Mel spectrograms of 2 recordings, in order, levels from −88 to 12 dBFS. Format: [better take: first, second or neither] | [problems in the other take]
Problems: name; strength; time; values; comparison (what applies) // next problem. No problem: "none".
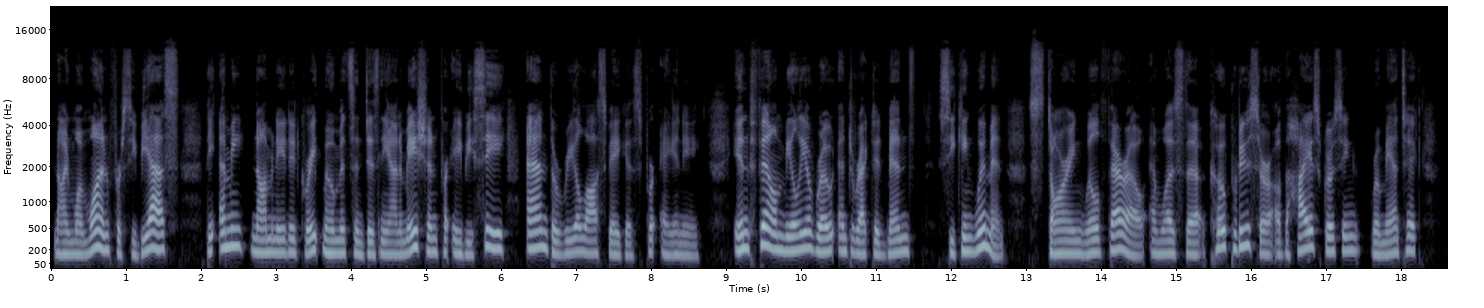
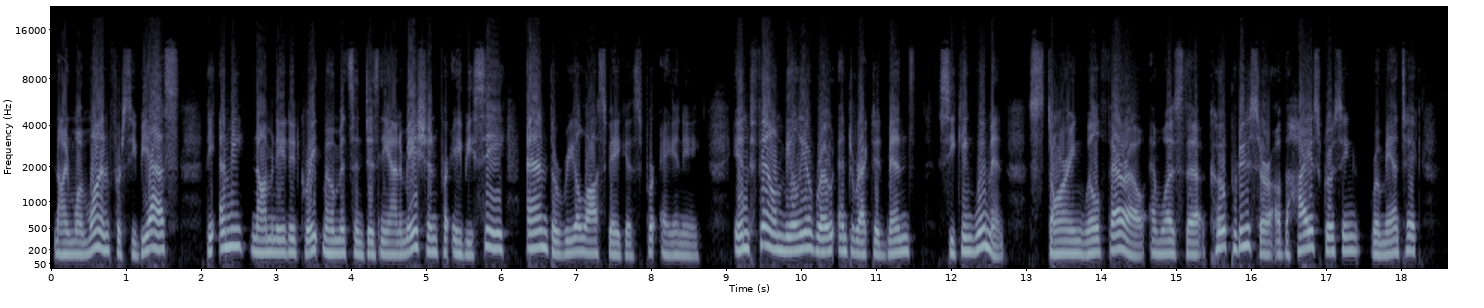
first | distortion; slight; 7% of the sound clipped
